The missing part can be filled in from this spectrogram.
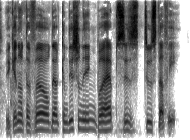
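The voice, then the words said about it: Put-on French accent. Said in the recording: “you don't like my French accent ... my French museum owner”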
